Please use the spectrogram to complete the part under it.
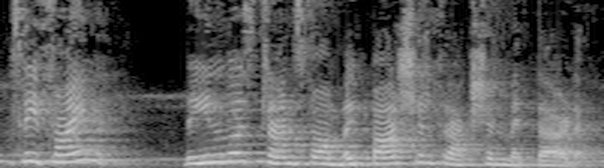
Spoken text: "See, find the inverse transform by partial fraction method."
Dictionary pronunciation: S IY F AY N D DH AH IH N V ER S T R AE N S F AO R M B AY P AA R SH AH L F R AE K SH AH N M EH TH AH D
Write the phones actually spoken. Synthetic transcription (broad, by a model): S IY F AY N D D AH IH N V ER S T R AE N S F AO R M B AY P AA R SH AH L F R AE K SH AH N M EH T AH D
